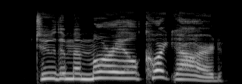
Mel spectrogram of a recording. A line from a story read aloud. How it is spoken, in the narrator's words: Moraine shouted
